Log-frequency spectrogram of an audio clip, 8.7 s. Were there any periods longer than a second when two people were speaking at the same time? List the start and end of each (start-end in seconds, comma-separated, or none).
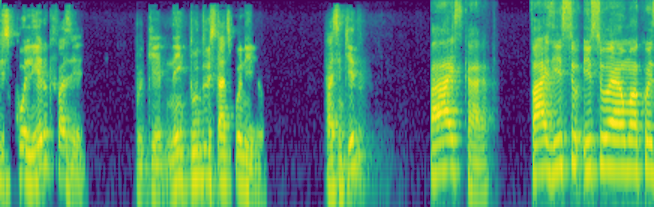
none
